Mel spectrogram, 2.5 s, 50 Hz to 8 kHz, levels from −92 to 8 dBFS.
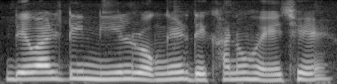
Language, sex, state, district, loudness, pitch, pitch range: Bengali, female, West Bengal, Alipurduar, -16 LUFS, 230 Hz, 215-235 Hz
